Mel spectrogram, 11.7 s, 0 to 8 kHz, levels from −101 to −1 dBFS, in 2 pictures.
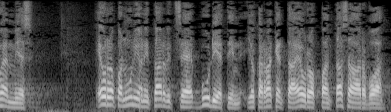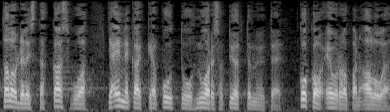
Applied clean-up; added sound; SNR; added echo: none; none; none; none.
